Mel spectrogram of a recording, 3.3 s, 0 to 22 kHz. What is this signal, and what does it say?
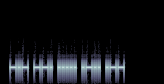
Morse code, heard as a keyed tone, about 30 wpm, 700 Hz. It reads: KG5LW
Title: USA Call Signs - 5 Characters - 4x Character Spacing - 30wpm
